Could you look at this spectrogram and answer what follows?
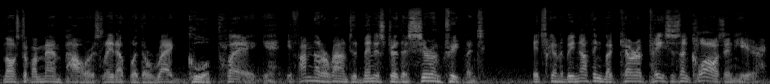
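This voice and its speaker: An actor playing a seedy, flustered back-alley doctor in a video game, stammering and sarcastic. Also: male voice, mid-range voice, animated, fast, creaky, pushed and bright, a little hiss or hum. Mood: exasperated, sarcastic.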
